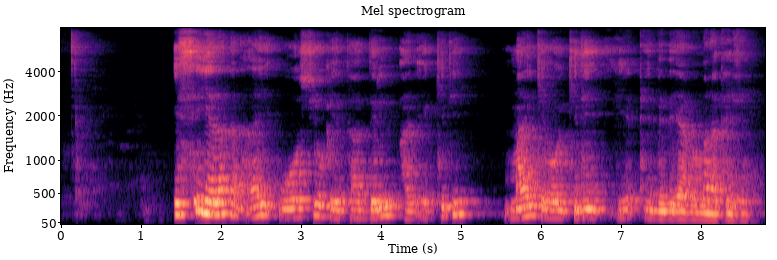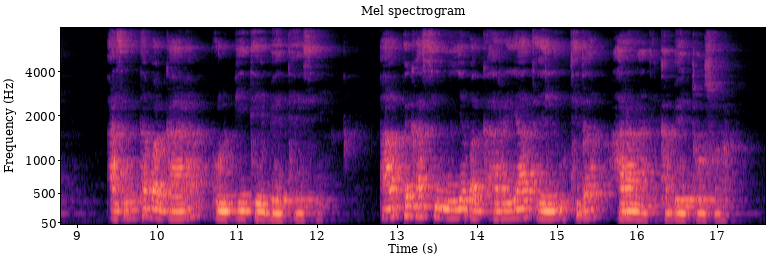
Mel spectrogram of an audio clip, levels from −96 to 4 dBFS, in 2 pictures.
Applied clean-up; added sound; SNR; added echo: none; none; none; reverberation time 0.7 s.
